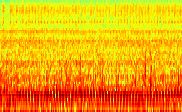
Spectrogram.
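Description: A fuel-injected, liquid-cooled Triumph Bonneville motorcycle engine runs close by with a steady, loud, throbbing idle that holds an even rumble throughout.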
